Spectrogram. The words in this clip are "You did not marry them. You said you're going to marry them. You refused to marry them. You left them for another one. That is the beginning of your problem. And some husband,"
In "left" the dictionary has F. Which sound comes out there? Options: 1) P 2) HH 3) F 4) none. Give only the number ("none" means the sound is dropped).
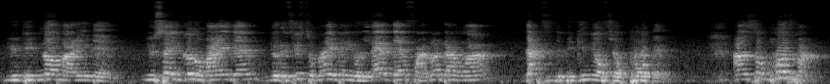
4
